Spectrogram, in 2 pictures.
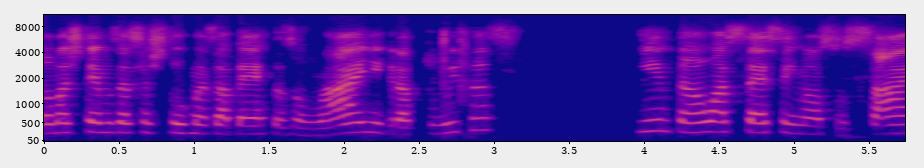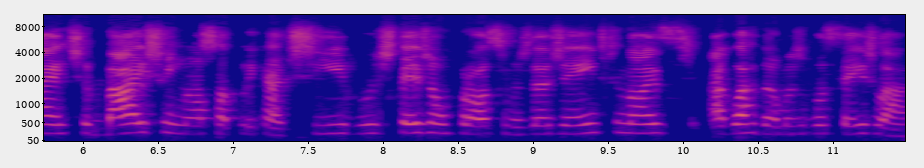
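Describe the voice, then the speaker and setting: In a plain, everyday voice, a woman with a fairly high pitch speaks at a fairly slow pace with ordinary pitch variation. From Pernambuco, Brazil. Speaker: professor and workshop leader. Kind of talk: online workshop.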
